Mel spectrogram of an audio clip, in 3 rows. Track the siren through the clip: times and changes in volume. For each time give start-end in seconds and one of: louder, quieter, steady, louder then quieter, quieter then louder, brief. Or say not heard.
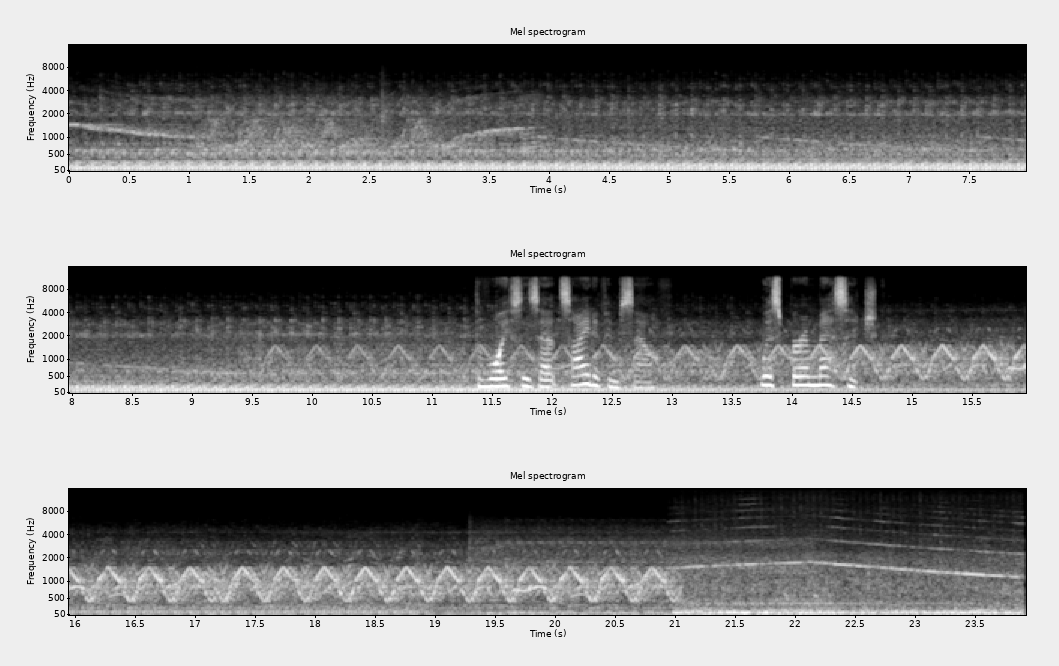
0.0-23.8 louder.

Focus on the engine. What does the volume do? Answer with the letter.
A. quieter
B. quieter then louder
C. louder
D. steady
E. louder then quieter
A.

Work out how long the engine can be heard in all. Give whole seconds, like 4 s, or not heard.
22 s.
